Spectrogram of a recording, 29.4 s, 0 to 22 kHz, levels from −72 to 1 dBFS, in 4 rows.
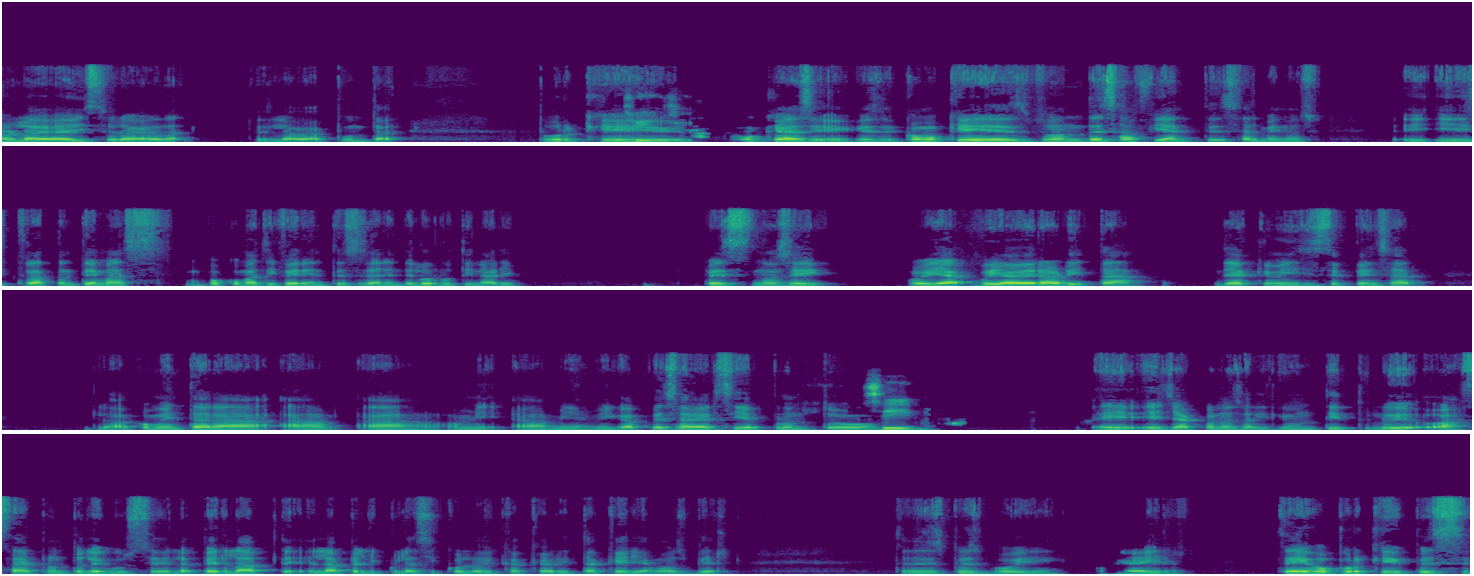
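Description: From 3.43 to 3.56 s a faint second copy of the speech trails the original by 270 ms, roughly 10 dB quieter. This echo leak is most likely a far-end speakerphone whose echo canceller let part of its microphone pickup return down the line. It differs from room reverberation: instead of a smooth decaying tail, a distinct, delayed repeat of the same sound appears.

Overlapping it, from 3.47 to 3.84 s, the main speech is heavily attenuated, at its deepest by around 25 dB, for roughly 300 ms in total. This is speech suppressed in double talk. The likely cause is the echo canceller failing to separate the local talker from the returning echo while both were present and ducking everything. Unlike a network dropout, it coincides with the echo burst.

From 6.18 to 10.48 s the pace jumps to 1.35 times normal while the pitch stays where it was, a time-stretched section. Software likely squeezed this stretch to fit a shorter length, discarding small slices to hold the pitch, which makes it sound rushed. 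A plain speed-up through resampling would raise the pitch as well, and here it does not.

From 19.28 to 19.55 s the same echo leak returns, again 270 ms behind and about 10 dB down.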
